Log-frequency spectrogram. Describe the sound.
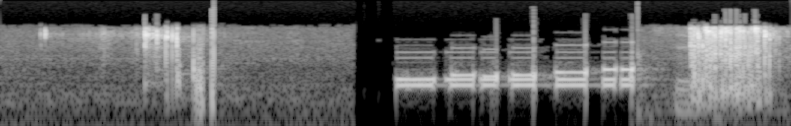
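A telephone handset slammed down gives a few loud clattering bursts, then a quick run of short, even electronic tone pulses, and a final broad burst of noise.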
